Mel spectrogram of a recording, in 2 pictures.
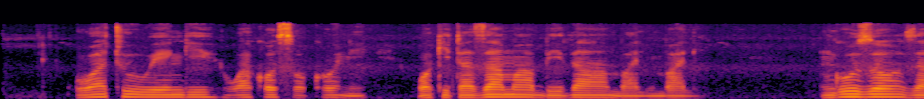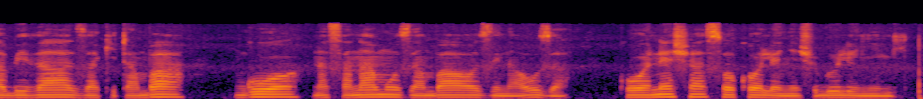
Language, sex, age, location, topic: Swahili, female, 25-35, Nairobi, finance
